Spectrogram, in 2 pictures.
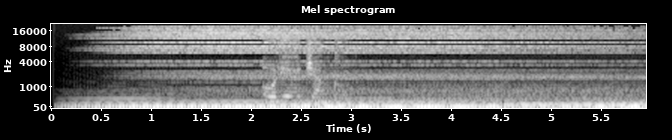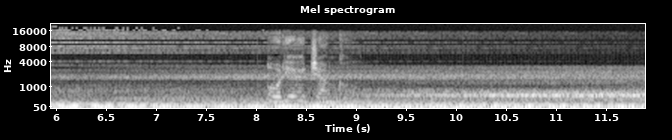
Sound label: adrift in the void ambiance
